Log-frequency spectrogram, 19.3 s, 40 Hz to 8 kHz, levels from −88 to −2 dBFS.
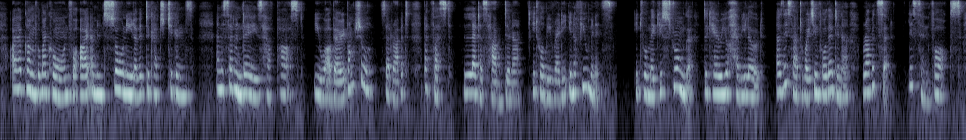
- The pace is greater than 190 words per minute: Yes, average, 200 wpm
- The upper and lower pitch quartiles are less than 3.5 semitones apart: Yes, narrow, 2.6 semitones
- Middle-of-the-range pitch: No, high, 230 Hz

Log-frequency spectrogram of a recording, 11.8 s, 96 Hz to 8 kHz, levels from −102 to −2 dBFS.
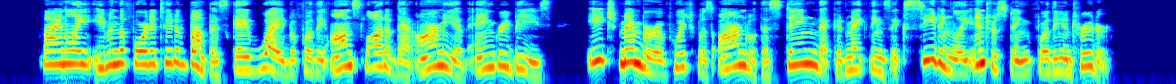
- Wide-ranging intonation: Yes, wide, 5.9 semitones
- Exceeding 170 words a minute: Yes, average, 180 wpm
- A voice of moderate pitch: No, very high, 250 Hz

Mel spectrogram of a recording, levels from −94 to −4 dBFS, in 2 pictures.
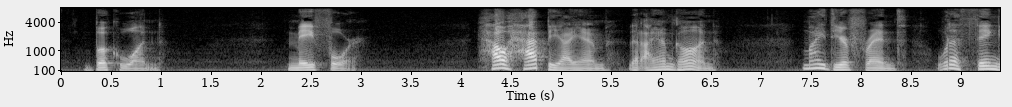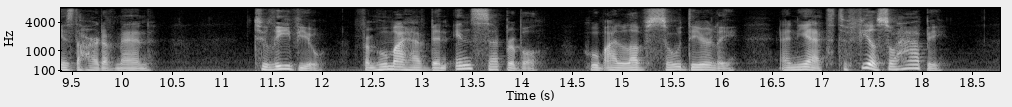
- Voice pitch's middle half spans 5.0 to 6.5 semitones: Yes, average, 5.3 semitones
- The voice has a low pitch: Yes, low, 110 Hz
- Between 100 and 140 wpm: Yes, slow, 135 wpm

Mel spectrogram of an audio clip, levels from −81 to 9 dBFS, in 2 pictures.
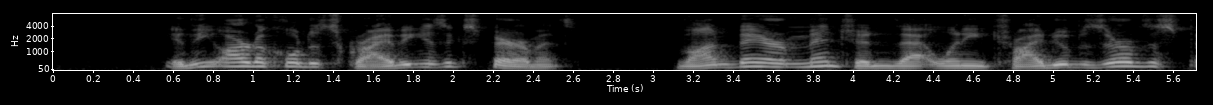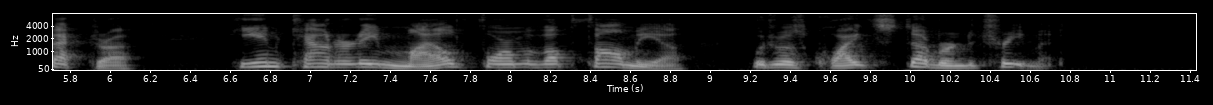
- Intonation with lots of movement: Yes, wide, 8.7 semitones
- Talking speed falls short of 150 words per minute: No, average, 155 wpm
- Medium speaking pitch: Yes, medium, 165 Hz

